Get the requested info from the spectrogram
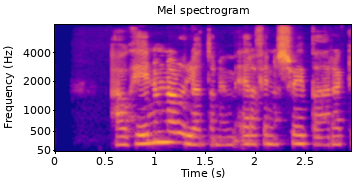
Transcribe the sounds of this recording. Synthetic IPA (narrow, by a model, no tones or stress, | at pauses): awhɪːnʏmnɔɾðʏlœnt̪anʏmɛɾaðfɪnːasveːjpaðaɾɛk̚n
